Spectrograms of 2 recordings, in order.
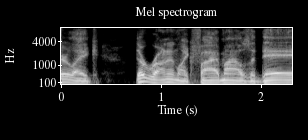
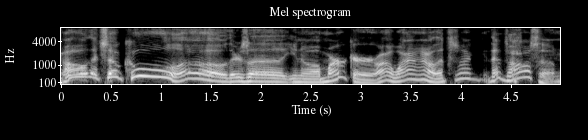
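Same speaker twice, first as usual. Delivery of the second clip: put-on gushing excitement, very high, very slow, drawn out; 11 semitones higher than usual. Explaining how you have to act interested in everything, with fake excitement. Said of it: "like you just have to act excited about everything".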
